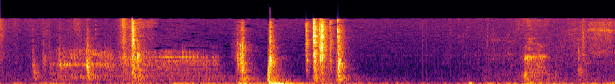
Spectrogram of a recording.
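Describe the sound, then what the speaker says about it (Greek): A door shuts with a few sharp wooden thuds and bangs in a quiet room, followed by faint lighter knocks and handling sounds. "Σε κλείσε την πόρτα."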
